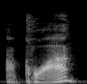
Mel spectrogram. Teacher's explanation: I'm not using my voice. The K is voiceless.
